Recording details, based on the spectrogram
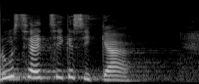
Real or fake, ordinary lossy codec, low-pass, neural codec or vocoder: real; none; 10.8 kHz; none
